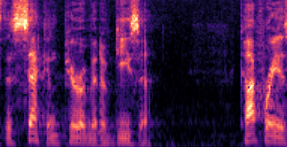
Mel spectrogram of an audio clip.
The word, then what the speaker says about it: Khafre: Khafre is spelled K-H-A-F-R-E.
